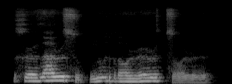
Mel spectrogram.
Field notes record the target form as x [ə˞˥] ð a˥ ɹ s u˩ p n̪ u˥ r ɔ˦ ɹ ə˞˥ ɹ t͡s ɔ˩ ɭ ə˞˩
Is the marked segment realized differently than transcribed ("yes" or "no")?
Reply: yes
